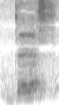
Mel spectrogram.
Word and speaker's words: des: That's des, and the E sound makes an A, or the E makes an A sound in German, so you'd say des, but it's not a hard E like des, so it's just more like des.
